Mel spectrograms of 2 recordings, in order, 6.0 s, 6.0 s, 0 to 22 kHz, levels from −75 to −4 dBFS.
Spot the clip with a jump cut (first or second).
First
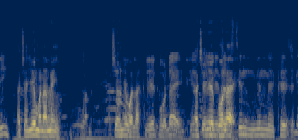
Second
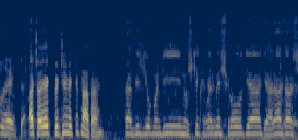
second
